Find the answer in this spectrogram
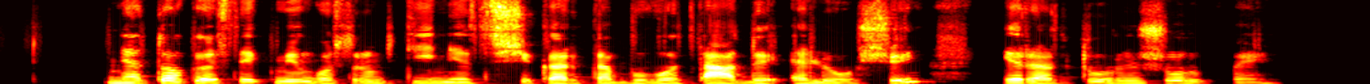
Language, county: Lithuanian, Marijampolė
